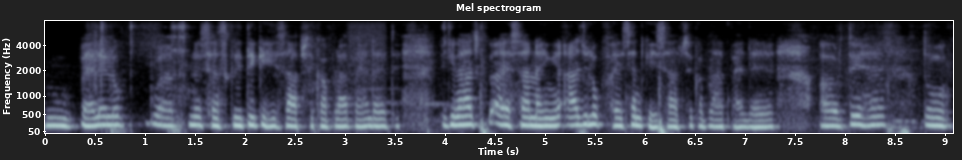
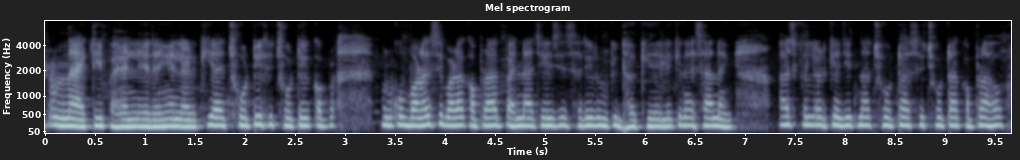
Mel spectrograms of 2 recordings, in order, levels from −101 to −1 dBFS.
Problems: background sounds at intervals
